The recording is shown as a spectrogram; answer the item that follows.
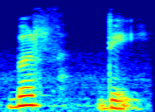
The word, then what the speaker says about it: birthday: Birthday. Oke, birthday. Ya, next kita punya acara. Nah, ini bacanya, how do we pronounce this?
